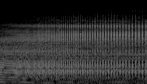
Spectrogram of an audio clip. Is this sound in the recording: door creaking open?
yes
